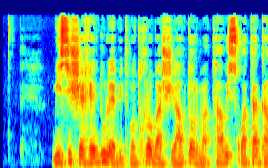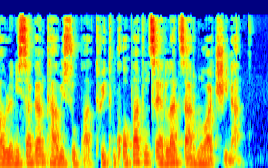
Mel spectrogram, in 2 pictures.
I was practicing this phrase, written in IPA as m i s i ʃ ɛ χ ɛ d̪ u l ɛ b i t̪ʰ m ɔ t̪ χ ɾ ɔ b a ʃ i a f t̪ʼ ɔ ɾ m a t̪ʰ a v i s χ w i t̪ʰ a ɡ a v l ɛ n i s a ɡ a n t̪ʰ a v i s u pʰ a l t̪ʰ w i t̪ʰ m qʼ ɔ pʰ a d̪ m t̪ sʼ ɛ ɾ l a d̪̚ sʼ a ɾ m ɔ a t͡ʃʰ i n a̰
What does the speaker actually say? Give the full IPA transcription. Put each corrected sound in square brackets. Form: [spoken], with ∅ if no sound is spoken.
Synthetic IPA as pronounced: m i s i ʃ ɛ χ ɛ d̪ u l ɛ b i t̪ʰ m ɔ t̪ χ ɾ ɔ b a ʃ i a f t̪ʼ ɔ ɾ m a t̪ʰ a v i s χ w [a] t̪ʰ a ɡ a v l ɛ n i s a ɡ a n t̪ʰ a v i s u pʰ a l t̪ʰ w i t̪ʰ m qʼ ɔ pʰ a d̪ m t̪ sʼ ɛ ɾ l a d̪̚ sʼ a ɾ m ɔ a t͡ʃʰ i n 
